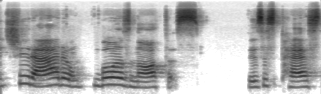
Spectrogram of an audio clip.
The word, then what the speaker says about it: tiraram: And here the stress is ra. Tiraram. The end is very weak. The am sound is very weak because it's not important, it's not stressed. Estudaram. It's very weak.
